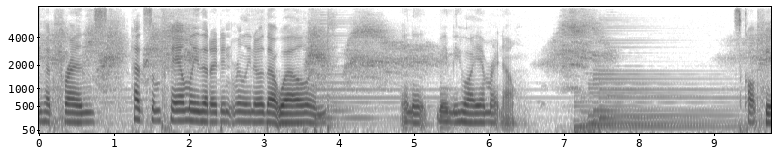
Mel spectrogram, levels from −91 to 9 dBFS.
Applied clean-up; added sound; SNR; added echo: none; Cat; 18 dB; none.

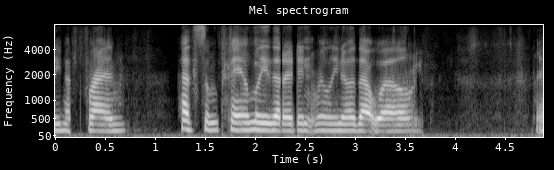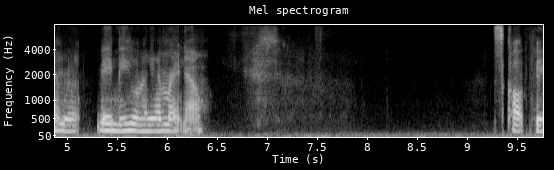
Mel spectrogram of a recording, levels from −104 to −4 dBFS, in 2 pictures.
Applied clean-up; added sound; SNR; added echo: neural diffusion model UNIVERSE++.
